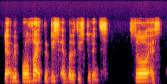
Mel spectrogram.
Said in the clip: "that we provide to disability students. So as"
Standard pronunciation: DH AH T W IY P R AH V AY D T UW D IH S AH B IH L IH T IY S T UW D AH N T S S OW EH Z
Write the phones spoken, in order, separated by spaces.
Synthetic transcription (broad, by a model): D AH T W IY P R AH V AY D T UW D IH S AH B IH L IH T IY S T UW D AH N T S S OW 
